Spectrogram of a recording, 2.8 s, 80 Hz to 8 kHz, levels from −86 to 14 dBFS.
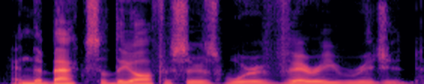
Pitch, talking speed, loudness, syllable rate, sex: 95 Hz, 190 wpm, -22 LUFS, 5.3 syllables/s, male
